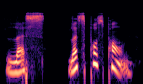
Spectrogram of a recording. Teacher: Let's, you don't have to say the T.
